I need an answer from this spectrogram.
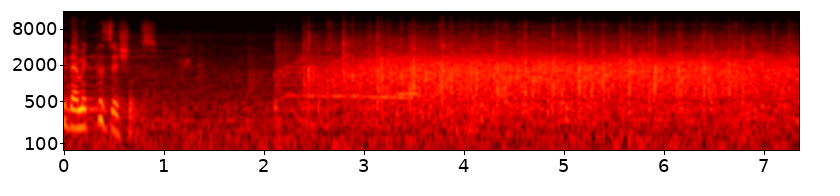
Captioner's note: applause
